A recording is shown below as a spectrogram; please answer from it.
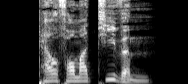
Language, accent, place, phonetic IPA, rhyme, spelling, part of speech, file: German, Germany, Berlin, [pɛʁfɔʁmaˈtiːvm̩], -iːvm̩, performativem, adjective, De-performativem.ogg
- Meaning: strong dative masculine/neuter singular of performativ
